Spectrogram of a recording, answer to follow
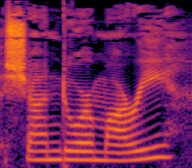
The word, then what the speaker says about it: Sándor Márai: embers and again the author's name is shandor mari that's a very rough pronunciation but that's what it sounded like to me as i listened to some pronunciations online three things to know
